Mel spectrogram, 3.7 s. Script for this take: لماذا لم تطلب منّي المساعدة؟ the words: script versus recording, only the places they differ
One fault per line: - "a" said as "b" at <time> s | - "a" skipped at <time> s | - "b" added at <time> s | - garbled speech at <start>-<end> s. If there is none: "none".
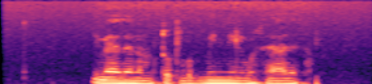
none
